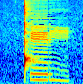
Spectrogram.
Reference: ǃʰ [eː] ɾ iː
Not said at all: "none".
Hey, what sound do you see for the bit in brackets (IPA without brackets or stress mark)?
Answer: eː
